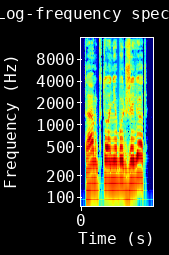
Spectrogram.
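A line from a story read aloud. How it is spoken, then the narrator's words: Plain. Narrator (Russian): спросил коротышка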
